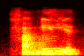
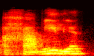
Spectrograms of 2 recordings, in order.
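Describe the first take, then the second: First: The first consonant is a clear f sound. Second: The first consonant is a breathy h sound. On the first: "como hoy en día nosotros lo conocemos" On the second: "O jamilia"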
